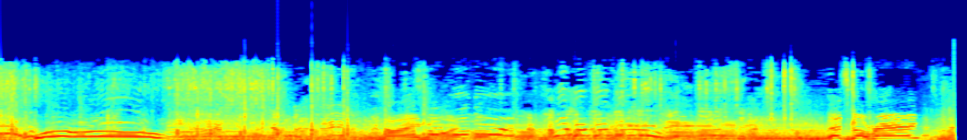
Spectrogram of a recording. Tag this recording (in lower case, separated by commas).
speech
